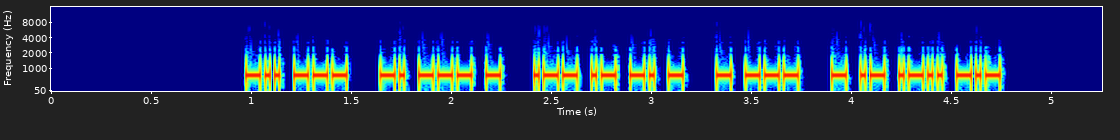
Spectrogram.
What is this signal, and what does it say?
Morse code, heard as a keyed tone, about 50 wpm, 700 Hz. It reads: DO NOT WANT TO TALK
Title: Sets of 5 Words 50wpm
